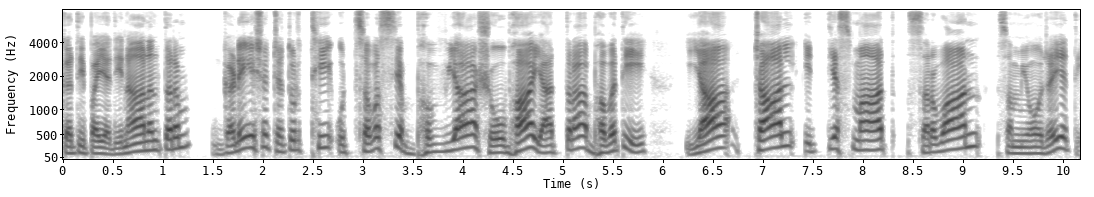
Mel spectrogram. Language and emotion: Sanskrit, neutral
